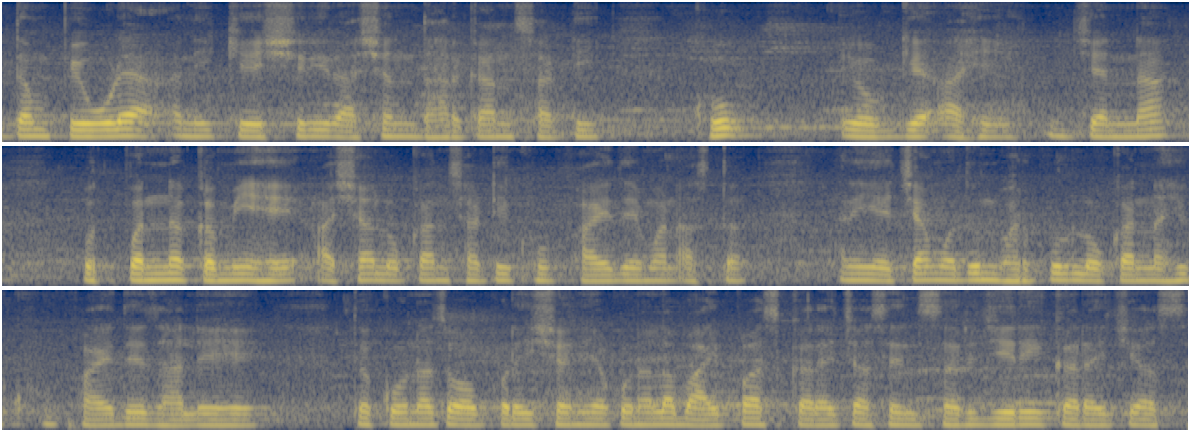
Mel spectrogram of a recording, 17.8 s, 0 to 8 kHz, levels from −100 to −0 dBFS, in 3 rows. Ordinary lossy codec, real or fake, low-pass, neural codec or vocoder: none; real; none; none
